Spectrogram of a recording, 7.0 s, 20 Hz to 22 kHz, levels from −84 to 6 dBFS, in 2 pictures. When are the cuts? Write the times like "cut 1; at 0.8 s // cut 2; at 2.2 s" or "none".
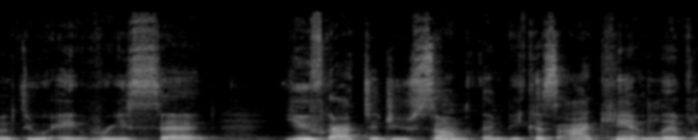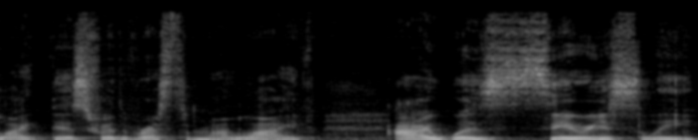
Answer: cut 1; at 5.4 s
